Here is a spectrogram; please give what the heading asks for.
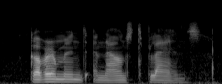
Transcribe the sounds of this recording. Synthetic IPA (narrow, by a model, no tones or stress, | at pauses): ɡ̥ʌvə˞mə̃ntənãʊ̃nstpʰlæ̃nz̥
